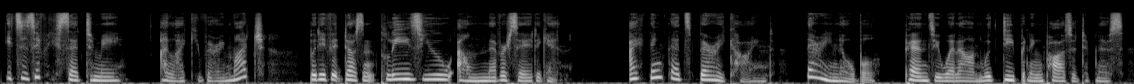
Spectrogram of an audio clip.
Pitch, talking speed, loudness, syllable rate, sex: 190 Hz, 190 wpm, -21 LUFS, 5.5 syllables/s, female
